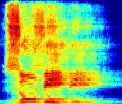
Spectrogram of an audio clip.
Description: The announcer saying Zombie's name in French.
Category:Steve (SSBU) Category:Announcer calls (SSBU) You cannot overwrite this file.
Zombie_French_Announcer_SSBU.wav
